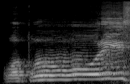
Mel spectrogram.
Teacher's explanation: تو واو مدہ ہے، ایک الف کے برابر کھینچ کر بھی پڑھیں گے۔ را کو زیر کی وجہ سے باریک پڑھنا ہے۔ · طا حروف مستعلیہ ہے، پر پڑھا جائے گا۔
